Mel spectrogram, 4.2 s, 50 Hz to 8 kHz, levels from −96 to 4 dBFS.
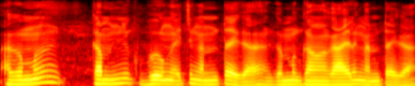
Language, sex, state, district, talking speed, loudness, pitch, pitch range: Wancho, male, Arunachal Pradesh, Longding, 145 wpm, -18 LUFS, 130 Hz, 120-145 Hz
